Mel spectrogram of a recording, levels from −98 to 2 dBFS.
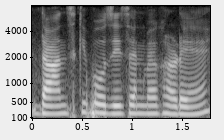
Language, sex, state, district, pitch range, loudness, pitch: Hindi, female, Jharkhand, Sahebganj, 200-215 Hz, -18 LUFS, 205 Hz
